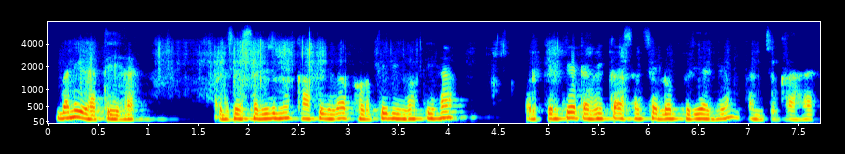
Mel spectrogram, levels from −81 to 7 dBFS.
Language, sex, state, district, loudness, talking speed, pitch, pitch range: Hindi, male, Bihar, Gaya, -16 LUFS, 185 wpm, 140 Hz, 130-150 Hz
